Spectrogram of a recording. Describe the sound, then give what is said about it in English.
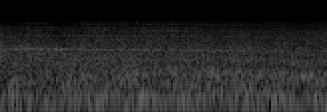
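Air Force One, a jet aircraft, approaches the airport at Yuma with a steady, broad engine roar and a thin high whine held throughout. “Cheers, flags, and bright red hats were common among the hundreds of people waiting along a stretch of road just outside Yuma's airport as Air Force One approached.”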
